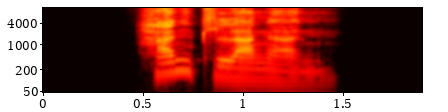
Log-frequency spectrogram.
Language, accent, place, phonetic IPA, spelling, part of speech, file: German, Germany, Berlin, [ˈhantˌlaŋɐn], Handlangern, noun, De-Handlangern.ogg
- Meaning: dative plural of Handlanger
